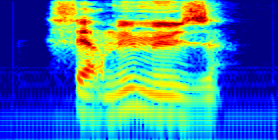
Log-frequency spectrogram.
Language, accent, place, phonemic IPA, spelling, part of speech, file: French, France, Lyon, /fɛʁ my.myz/, faire mumuse, verb, LL-Q150 (fra)-faire mumuse.wav
- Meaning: to play around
